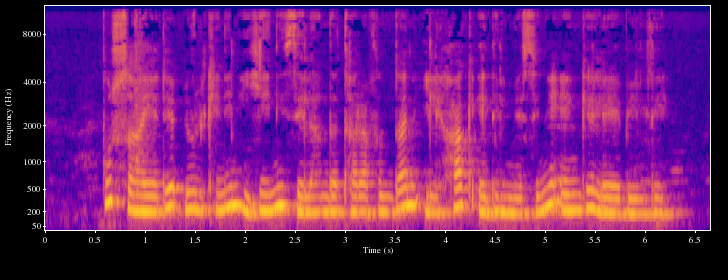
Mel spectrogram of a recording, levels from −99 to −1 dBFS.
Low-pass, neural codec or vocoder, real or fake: 10.8 kHz; none; real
